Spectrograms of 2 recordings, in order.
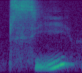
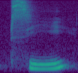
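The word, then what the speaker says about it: ψ: For the labials, P, beta, and phi, when combined with sigma, you get a new letter that is called psi, and it's pronounced ps.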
